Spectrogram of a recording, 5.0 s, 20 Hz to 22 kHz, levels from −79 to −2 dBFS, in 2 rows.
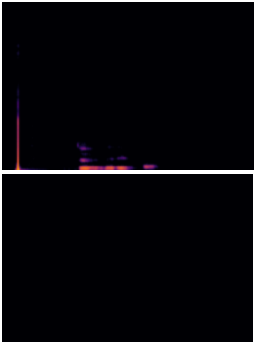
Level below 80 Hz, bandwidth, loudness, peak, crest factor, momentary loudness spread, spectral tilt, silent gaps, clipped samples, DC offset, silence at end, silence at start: -56 dBFS; 7.4 kHz; -35 LUFS; -2 dBFS; 36 dB; 19 LU; -6 dB/octave; none; under 0.1%; under 0.1%; 3.55 s; 0.15 s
